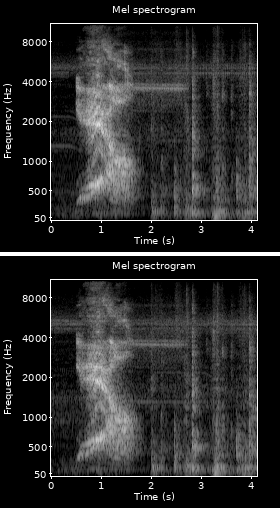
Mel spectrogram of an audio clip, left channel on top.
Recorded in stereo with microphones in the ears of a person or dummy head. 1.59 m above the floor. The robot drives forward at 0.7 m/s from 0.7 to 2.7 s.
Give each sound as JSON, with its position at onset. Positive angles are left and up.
{"t": 0.5, "sound": "a shout", "side_deg": 25, "distance_m": 1.2}
{"t": 2.0, "sound": "footsteps", "side_deg": -25, "distance_m": 1.7}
